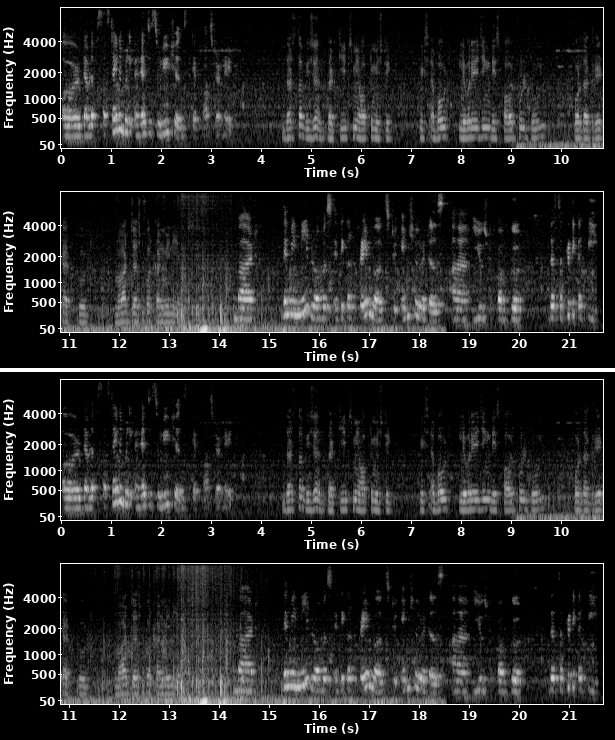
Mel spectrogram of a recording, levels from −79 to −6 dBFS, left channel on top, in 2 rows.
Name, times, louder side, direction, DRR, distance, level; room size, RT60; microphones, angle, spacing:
voice 1, 0.0-3.4 14.3-14.7 15.3-20.0 20.6-21.5, left 2 dB, 60° left, 0.7 m, -32 dB
voice 2, 4.4-6.7 7.2-9.7 10.3-11.5 11.9-13.5, left 1 dB, 20° left, 0.6 m, -39 dB
sound 1, 9.1-18.5, equal, 65° right, 0.6 m, -36 dB
2.5 x 2.1 x 2.4 m
head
